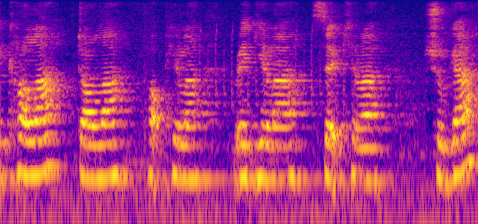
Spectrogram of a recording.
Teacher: you have to remember that you're using a r here for that schwa sound at the end of these words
